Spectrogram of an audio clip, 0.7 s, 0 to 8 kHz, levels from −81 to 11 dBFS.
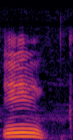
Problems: none marked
